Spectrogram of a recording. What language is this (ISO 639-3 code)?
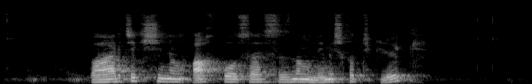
uig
